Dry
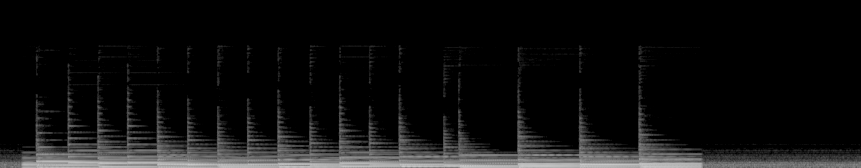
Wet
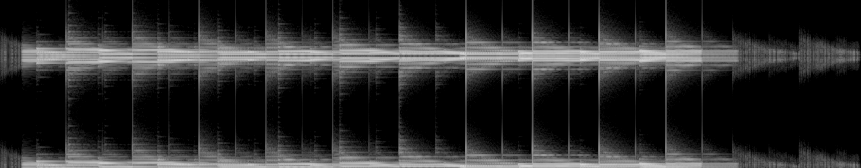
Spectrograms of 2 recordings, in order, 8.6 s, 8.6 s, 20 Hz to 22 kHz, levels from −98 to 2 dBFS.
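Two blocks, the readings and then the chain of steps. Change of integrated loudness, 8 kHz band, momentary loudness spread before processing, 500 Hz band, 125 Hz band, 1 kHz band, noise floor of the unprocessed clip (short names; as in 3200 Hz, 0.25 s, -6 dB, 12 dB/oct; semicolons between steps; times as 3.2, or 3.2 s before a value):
+7.5 dB, n/a, 4 LU, +0.5 dB, -2.5 dB, 0.0 dB, -52 dBFS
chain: crossover distortion -50.5 dBFS; LFO low-pass saw down 1.5 Hz 300–2700 Hz; on a send: echo 0.363 s -15.5 dB; on the sum: careless resampling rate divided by 3×, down none, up zero stuff; gain -2.5 dB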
